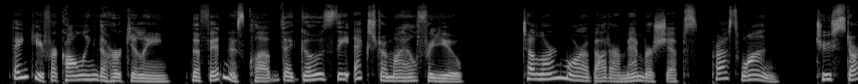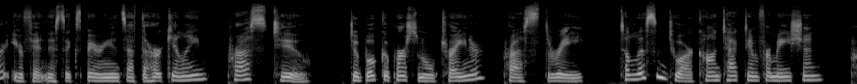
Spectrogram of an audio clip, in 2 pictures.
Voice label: IVR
